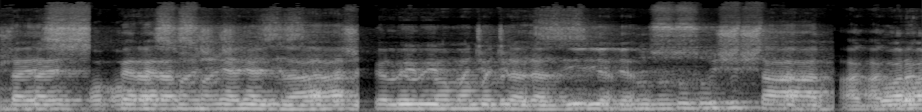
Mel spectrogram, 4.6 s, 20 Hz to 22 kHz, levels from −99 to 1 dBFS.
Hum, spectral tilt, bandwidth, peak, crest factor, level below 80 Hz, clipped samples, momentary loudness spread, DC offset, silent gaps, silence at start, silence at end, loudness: none; -5 dB/octave; over 20 kHz; -14 dBFS; 14 dB; -60 dBFS; under 0.1%; 5 LU; under 0.1%; none; 0 s; 0 s; -29 LUFS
